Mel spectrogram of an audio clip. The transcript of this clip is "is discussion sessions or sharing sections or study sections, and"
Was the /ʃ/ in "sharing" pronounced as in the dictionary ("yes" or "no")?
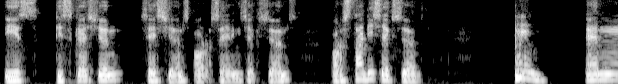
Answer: no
